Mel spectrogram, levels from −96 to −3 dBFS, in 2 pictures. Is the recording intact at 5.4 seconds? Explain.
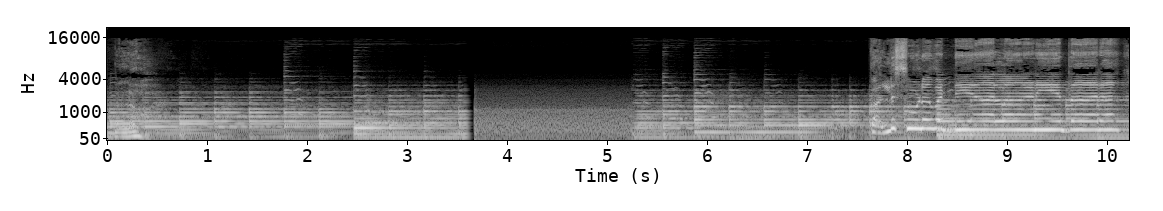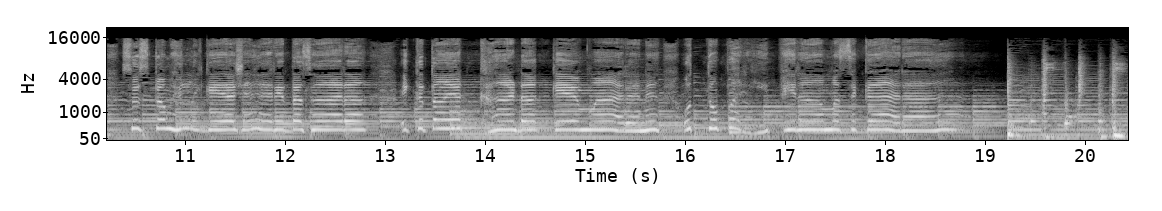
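No. A jitter buffer speed-up from 5.36 to 5.80 s trimmed about 50 ms in pitch-period slices to clear a backlog, so the sound runs 10% faster at unchanged pitch and feels hurried.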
